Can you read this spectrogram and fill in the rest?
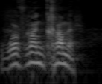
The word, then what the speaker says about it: Wolfgang Kramer: O como se dice que mi pronunciación es horrorosa. – Wolfgang Kramer. – Muy bien, gracias. Es, alemán.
